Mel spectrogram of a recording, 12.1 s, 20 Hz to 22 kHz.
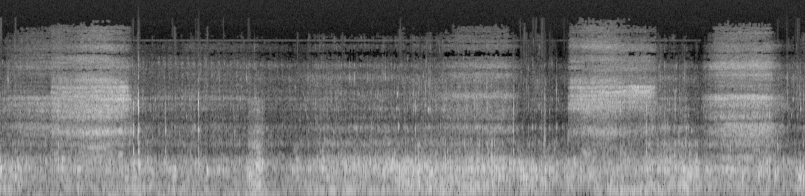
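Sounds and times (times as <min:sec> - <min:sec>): exhaled bubbles rumbling underwater: 0:00.0 - 0:12.0
regulator inhale hiss: 0:00.2 - 0:02.1, 0:06.8 - 0:07.8, 0:08.5 - 0:09.9, 0:10.6 - 0:11.8.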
